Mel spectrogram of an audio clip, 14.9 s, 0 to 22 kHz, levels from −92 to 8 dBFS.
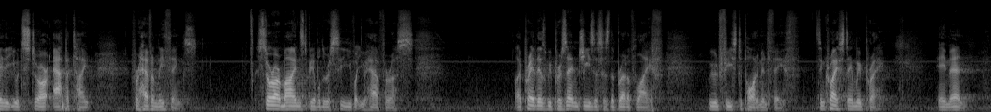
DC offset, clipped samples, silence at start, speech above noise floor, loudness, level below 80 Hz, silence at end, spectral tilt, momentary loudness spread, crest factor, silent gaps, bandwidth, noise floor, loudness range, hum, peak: under 0.1%; under 0.1%; 0 s; 31 dB; -35 LUFS; -72 dBFS; 0.25 s; -4.5 dB/octave; 21 LU; 24 dB; none; 15.5 kHz; -66 dBFS; 6 LU; none; -12 dBFS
